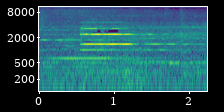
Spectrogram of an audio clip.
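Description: Schindler 3300 AP elevator chime, a single bell-like tone that sounds about half a second in and fades over about a second, over the steady hum of the car and lobby.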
